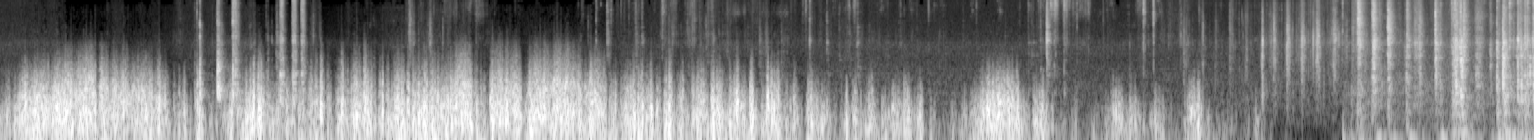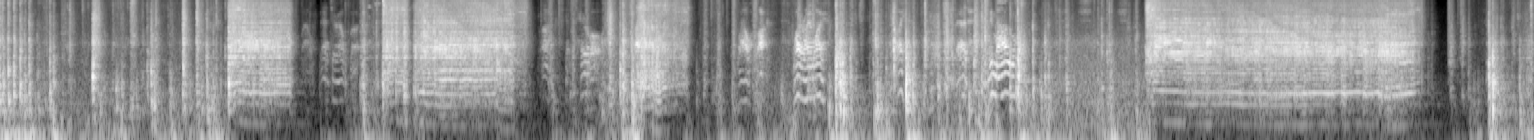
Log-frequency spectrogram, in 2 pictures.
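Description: Wind rumbling on the microphone, then a jigsaw cutting a curve in plywood in several bursts, with the longest, loudest cut near the end.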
